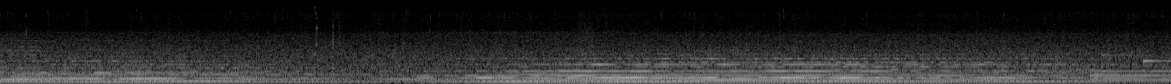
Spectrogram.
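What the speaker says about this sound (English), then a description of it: "Don't worry, the rain won't last much longer." Steady rain falls in the video game Wuthering Waves, a dense continuous patter that stays even and unbroken throughout, with no voices over it.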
